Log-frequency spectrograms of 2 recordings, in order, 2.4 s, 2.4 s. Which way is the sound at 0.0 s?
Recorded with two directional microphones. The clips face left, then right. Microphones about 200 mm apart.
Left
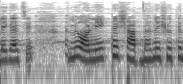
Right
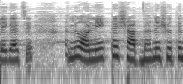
25° right (ahead or behind).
